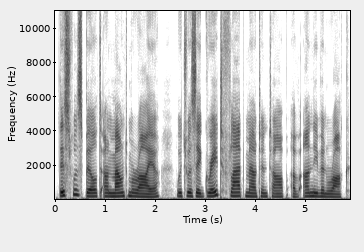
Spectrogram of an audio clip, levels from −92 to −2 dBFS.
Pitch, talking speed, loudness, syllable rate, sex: 190 Hz, 160 wpm, -18 LUFS, 3.8 syllables/s, female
